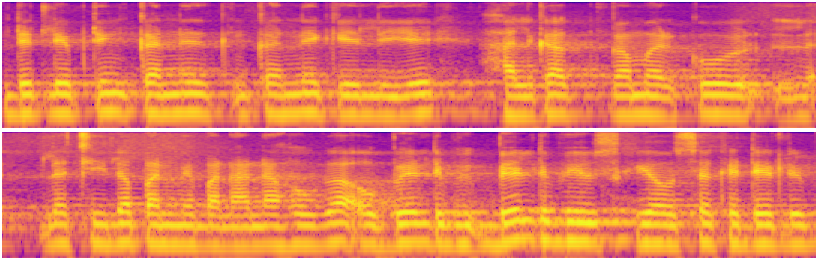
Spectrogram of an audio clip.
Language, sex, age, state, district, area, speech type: Hindi, male, 18-30, Uttar Pradesh, Jaunpur, urban, spontaneous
